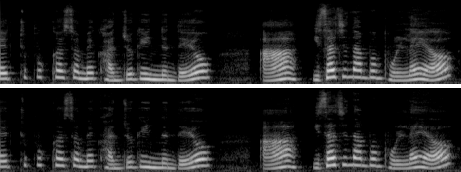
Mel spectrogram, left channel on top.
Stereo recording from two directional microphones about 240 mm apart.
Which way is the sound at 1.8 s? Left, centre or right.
Centre.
